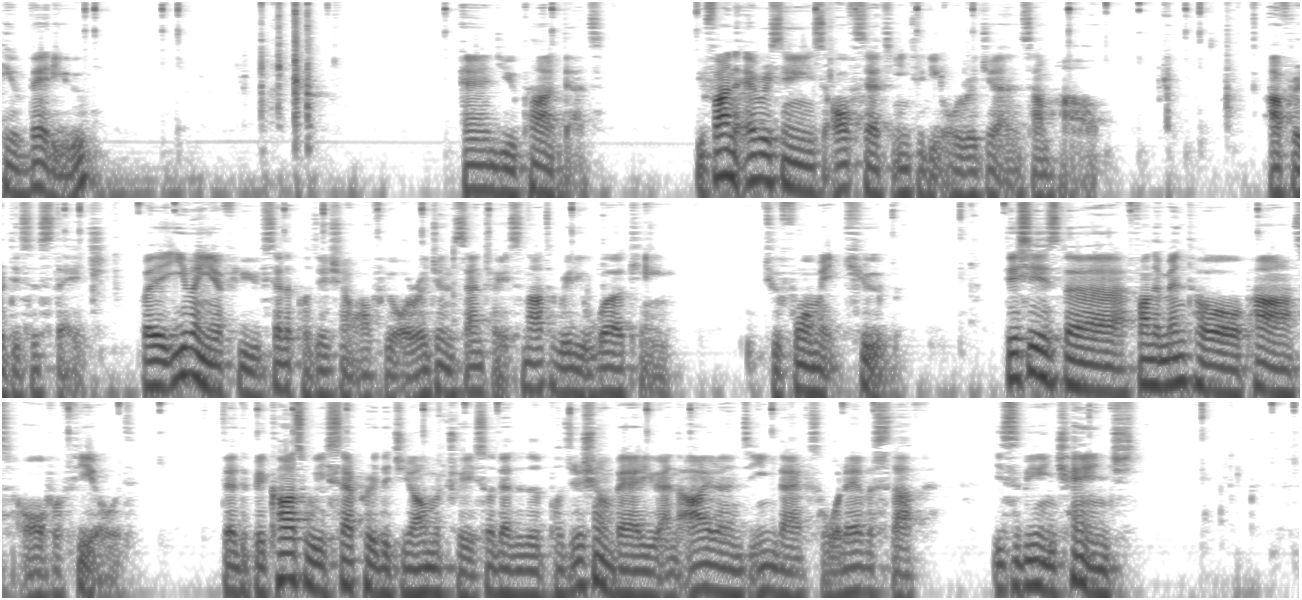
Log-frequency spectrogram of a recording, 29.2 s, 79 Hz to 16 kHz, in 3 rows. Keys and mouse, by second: 1.3 click, 3.4 click, 3.6-4.2 drag, 5.3 click, 6.5 click, 7.1 ctrl+x, 7.5 click, 8.4 click, 8.9 ctrl+shift+right click, 10.5 x, 10.8 click, 12.0 right click, 12.7 right click, 13.2 d, 13.4 click, 14.1 d, 14.2 d, 16.2 d, 16.5 click, 17.0 d, 17.3-18.4 middle drag, 19.2 click, 20.4 middle click, 21.5 click, 21.9-25.4 typing, 22.1 click, 23.1 middle click, 23.8 click, 24.7 click, 25.8 middle click, 27.4 d, 27.7 click, 28.5-29.2 typing.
